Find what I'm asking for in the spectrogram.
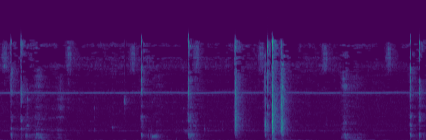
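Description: Keys clack on a computer keyboard as code is typed, coming in short irregular bursts of close, crisp taps with brief pauses between them.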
